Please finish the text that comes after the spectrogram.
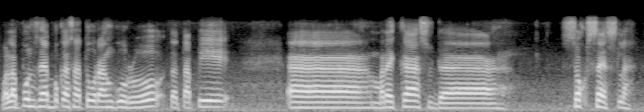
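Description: A middle-aged man from Sabah with a Sabahan Malay accent, chatting casually to camera in a halting, repetitive way with little filler tags. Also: high voice, flat delivery. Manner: halting, repeats phrases, frequent "ah" and "lah" tags. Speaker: birding vlogger. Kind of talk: casual vlog chat to camera. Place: outdoors on a grassy path by a canal. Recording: outdoor background noise.

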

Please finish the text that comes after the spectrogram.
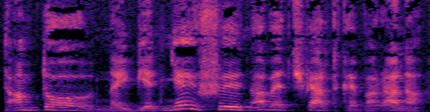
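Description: An old country grandfather in a vintage radio play. His voice is creaky and swoops widely as he rambles through tales, stumbling over and repeating words with good humour. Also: fairly high pitch, expressive, heavily acted. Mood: wistful, coaxing. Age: older. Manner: halting, repeating words, chuckling storyteller. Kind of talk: 1960s Polish radio drama acting. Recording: 1960 archive radio drama recording.

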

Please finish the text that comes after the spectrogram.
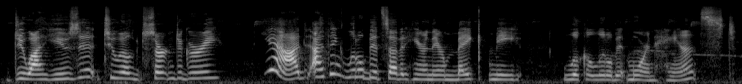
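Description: Woman, 40s, bright and slightly high voice, animated homesteader vlog recorded on a phone outdoors on her porch. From Appalachia, USA. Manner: animated, emphatic, gestures with her hands. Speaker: homesteading vlogger. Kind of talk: passionate straight-to-camera talk. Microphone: phone camera at arm's length.

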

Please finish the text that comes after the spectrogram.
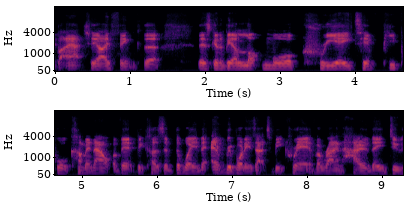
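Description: Male host, 30s, bright forward tone, chatty and loose, video-call audio. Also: lowish voice. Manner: chatty, laughs often, rambling restarts. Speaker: podcast host. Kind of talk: casual video-call chat. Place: home room, indoors.

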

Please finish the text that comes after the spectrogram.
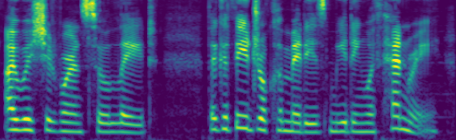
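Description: An actress playing a kindly, long-suffering bishop's wife in earnest, gentle period drama style. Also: female voice, medium pitch, fast talker, clean tone, dry recording, soft background music, close to an everyday voice. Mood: polite, concerned. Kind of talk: period radio-drama acting.

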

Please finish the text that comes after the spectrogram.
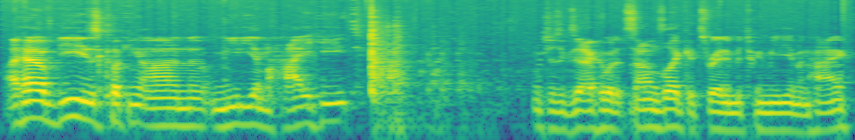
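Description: Male home cook, lowish voice, informal running commentary over audible sizzle and kitchen noise. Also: fairly even intonation, moderate pace. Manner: informal, thinking aloud, self-correcting. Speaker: home cook hosting a cooking show. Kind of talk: casual cooking commentary while working. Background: sizzling pan and stirring sounds.

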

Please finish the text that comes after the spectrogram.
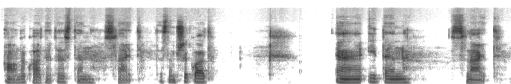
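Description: A man's voice: fairly low pitch, flat delivery, slow pace, gravelly, husky. A middle-aged man presenting an investment webinar over a video call, talking with many fillers and restarts.

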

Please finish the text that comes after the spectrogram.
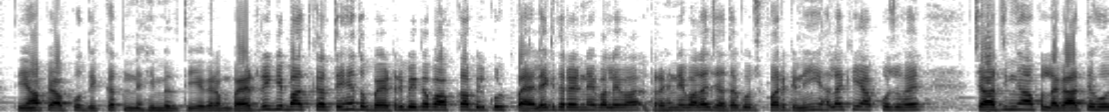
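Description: A man's voice: sits high, darkish tone. A man giving a casual walkthrough voice-over as a tech reviewer, mixing in English terms and repeating filler phrases. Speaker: tech reviewer, channel host.

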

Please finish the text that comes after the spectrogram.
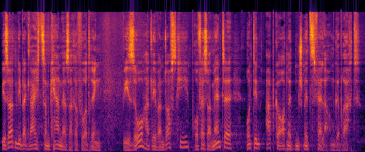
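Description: Male for crime radio play: shrewd, matter-of-fact reporter-sleuth, very low husky voice, reverberant sound. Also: sing-song, full character voice. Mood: measured reasoning. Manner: measured, explanatory, matter-of-fact. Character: shrewd, dry male investigative journalist, narrating his case. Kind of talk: German crime radio play, narration and dialogue.

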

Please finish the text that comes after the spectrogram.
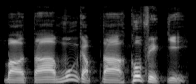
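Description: A man's voice: on the low side, big pitch swings, normal speed, fairly bright tone, no room sound, clean studio sound. Pompous, commanding old cartoon king. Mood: haughty. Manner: imperious, commanding. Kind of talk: dubbed children's cartoon acting.

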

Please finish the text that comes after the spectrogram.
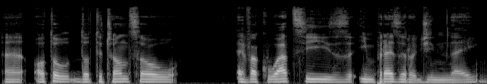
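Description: A man's voice: medium pitch, flat delivery, unhurried, darkish tone, no room sound, clean studio sound. A man hosting a podcast, interviewing a guest in a casual conversational style. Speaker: podcast host.

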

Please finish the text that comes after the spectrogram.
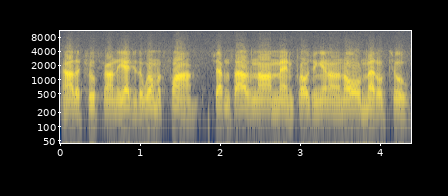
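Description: A man's voice: mid-range voice, steady tone, fast, natural voice. Brief: male actor as 1930s radio-drama army captain, self-assured field report, muffled vintage broadcast sound. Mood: alarmed.

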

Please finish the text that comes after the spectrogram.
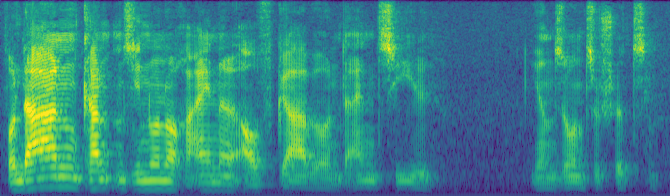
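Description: An actor playing an insistent, accusing police inspector in a German crime audio play, questioning with deliberate emphasis. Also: male voice, low voice, a bit bright. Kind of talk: German radio crime drama acting.

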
